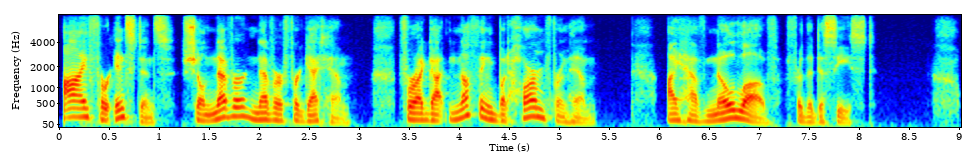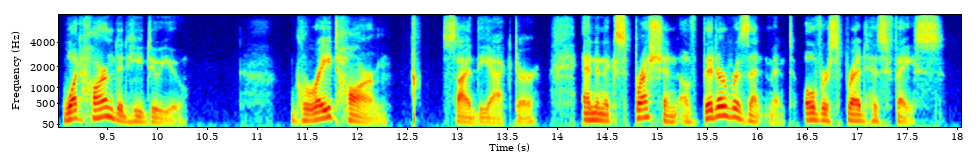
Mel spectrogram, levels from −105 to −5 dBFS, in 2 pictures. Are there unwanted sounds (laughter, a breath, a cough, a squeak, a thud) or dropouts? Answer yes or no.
yes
